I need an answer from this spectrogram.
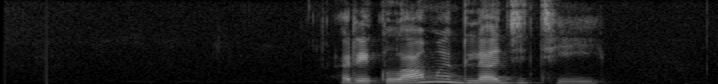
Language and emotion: Russian, neutral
